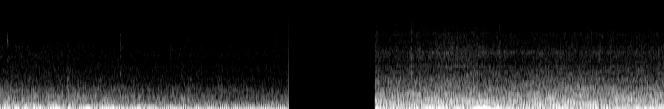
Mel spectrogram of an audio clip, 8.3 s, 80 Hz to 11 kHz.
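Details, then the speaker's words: VW Rabbit with 270,000-mile chassis after wheel bearing and spindle replacement, test drive in rain, coasting off throttle with wipers off; soft, even road rumble, no plane-like droning, new wheel bearing quiet. "you might already notice a difference even with the sound of the wipers but it's even easier to tell when i shut off the wipers and let up on the throttle"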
